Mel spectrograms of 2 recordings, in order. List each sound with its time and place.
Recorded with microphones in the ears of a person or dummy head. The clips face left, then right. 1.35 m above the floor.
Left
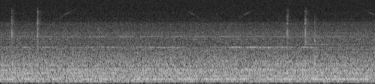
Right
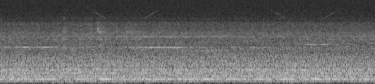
Only background noise.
